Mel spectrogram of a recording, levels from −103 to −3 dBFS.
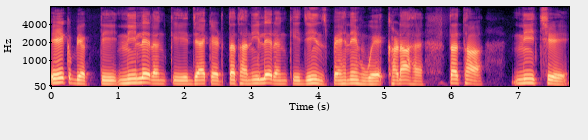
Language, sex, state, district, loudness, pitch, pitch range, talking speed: Hindi, male, Chhattisgarh, Sukma, -15 LUFS, 130 Hz, 125-140 Hz, 130 wpm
